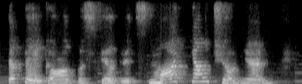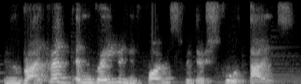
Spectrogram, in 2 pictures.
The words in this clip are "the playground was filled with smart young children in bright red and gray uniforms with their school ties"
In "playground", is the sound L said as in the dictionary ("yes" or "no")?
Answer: no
